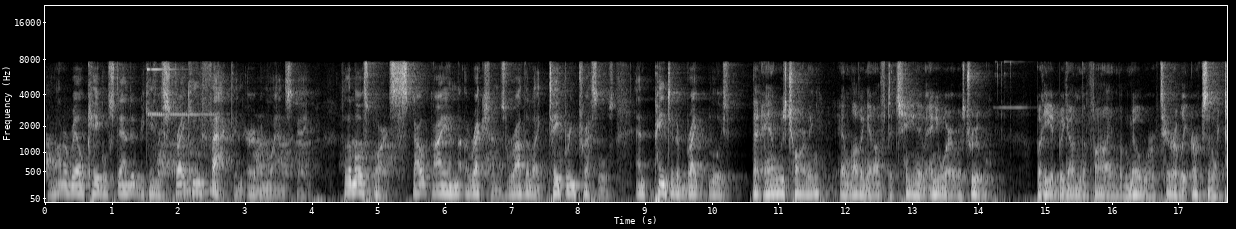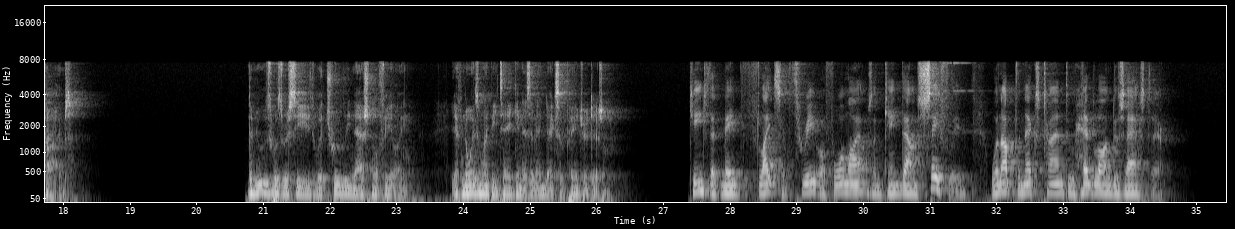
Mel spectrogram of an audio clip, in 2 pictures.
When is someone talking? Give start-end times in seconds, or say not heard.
0.0-18.2, 20.7-26.2, 27.4-34.5.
